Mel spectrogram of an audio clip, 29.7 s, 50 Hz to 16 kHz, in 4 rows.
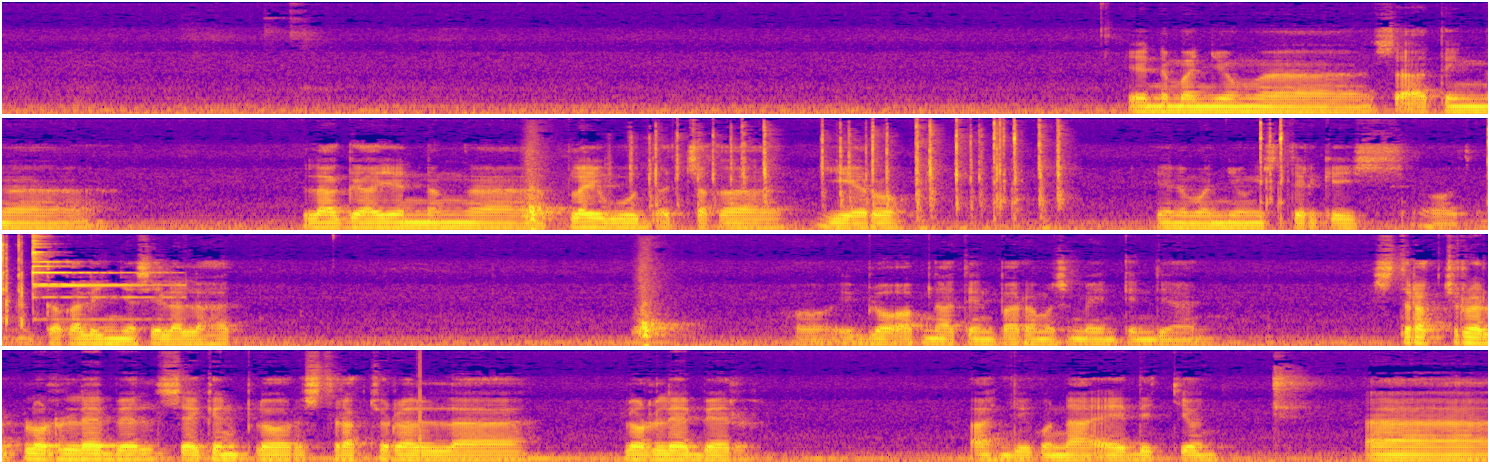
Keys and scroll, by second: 0.7 shift+3, 2.9 Escape.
